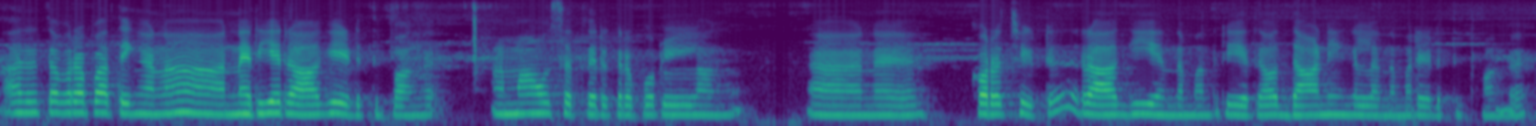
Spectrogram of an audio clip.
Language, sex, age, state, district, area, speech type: Tamil, female, 30-45, Tamil Nadu, Krishnagiri, rural, spontaneous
